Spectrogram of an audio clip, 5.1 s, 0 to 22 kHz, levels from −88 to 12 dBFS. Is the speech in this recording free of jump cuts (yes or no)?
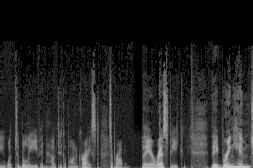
no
